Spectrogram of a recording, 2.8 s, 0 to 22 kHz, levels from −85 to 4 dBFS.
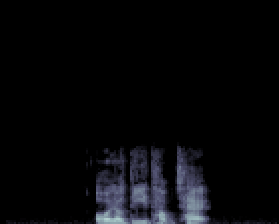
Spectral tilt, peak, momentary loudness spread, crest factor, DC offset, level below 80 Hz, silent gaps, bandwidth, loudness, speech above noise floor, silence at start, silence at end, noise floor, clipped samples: -6 dB/octave; -8 dBFS; 8 LU; 20 dB; under 0.1%; -58 dBFS; none; 7.8 kHz; -27 LUFS; 53 dB; 0.95 s; 0.75 s; -79 dBFS; under 0.1%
